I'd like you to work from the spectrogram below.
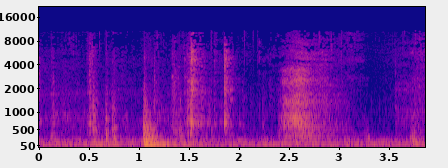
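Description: A door with a faulty latch is worked. There are a few clicks and wooden knocks with light rattling, and one sharper clunk near the first second.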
